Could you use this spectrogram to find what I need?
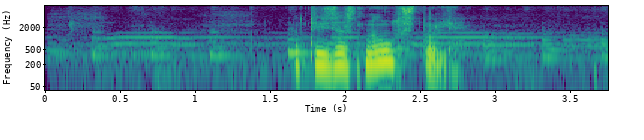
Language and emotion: Russian, neutral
